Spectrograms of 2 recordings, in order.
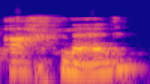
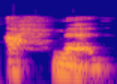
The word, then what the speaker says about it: Ahmed: So when you hear people say Ahmed, they're actually pronouncing it wrong. It's actually this letter that they want to try to pronounce. It's Ahmed.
